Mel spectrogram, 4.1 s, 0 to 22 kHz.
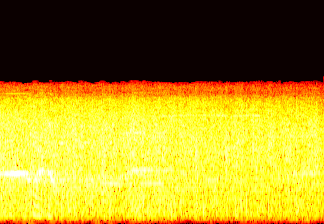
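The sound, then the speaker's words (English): Steady applause from a crowd celebrating I2I reaching 18 million people through the media fills the whole few seconds, a dense, even wash of clapping at a consistent moderate loudness, with a faint voice or whistle briefly audible near the start. “We reached 18 million people through the media in the last year, and I'm just going to give us a little round of applause here, because this is that's huge.”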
